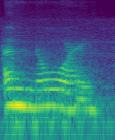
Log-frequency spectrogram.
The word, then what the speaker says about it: annoy: The next word is annoy. My brother annoys me. Annoy. Oy. Is spelled with an A, like about and around. It's that schwa.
